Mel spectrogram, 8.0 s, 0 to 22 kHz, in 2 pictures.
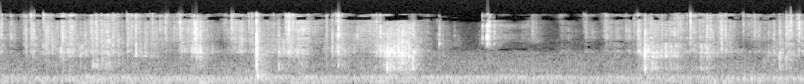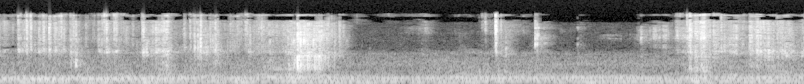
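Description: A metal craft knife carves and scratches across the scored surface of a solid, dry, hand-sized white bar soap held by a hand with blue nails, releasing small cubes. Dry, crisp crunching and scraping comes in bright bursts centered around 2 kHz, separated by brief quiet pauses.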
